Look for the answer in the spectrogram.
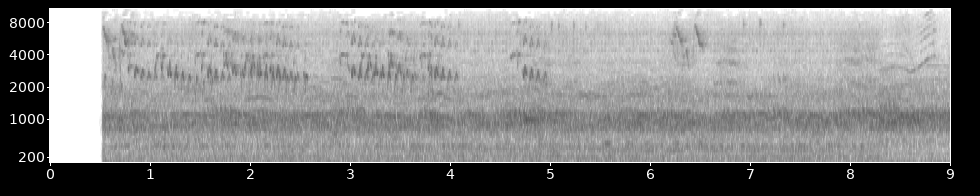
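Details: A large wintering flock of common cranes in the Hula Valley wetlands makes a steady massed din of calls throughout, with quick chirping notes from smaller birds breaking in above.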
